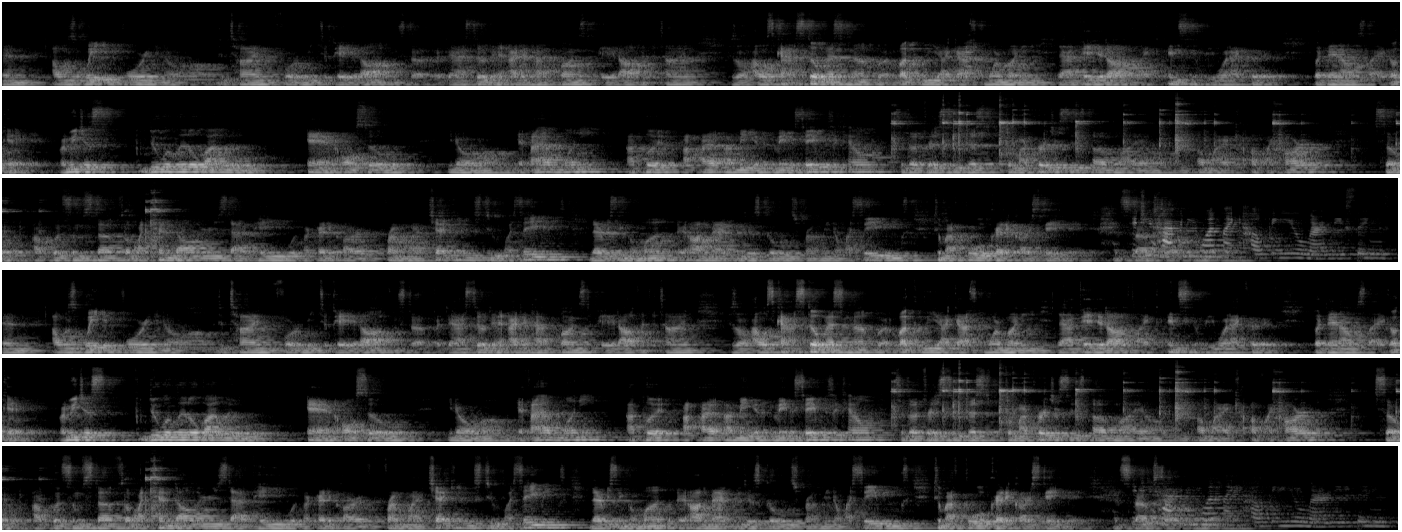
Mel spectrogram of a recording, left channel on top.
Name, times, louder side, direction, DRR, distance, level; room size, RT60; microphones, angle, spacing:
voice 1, 0.0-14.2 14.6-15.0 15.3-16.5 17.0-18.0 18.4-19.9 20.2-27.4 27.7-40.1, right 1 dB, 30° right, 6 dB, 5.5 m, -31 dB
voice 2, 9.5-9.9 38.9-41.8, left 3 dB, 55° left, 8 dB, 4.9 m, -40 dB
Chink clink, 22.9-24.9 25.2-26.2 26.7-27.1 27.5-27.6 27.9-28.4 29.2-29.7, right 1 dB, 5° right, 1.2 m, -36 dB
26.0 x 24.0 x 9.6 m, 1.1 s
head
